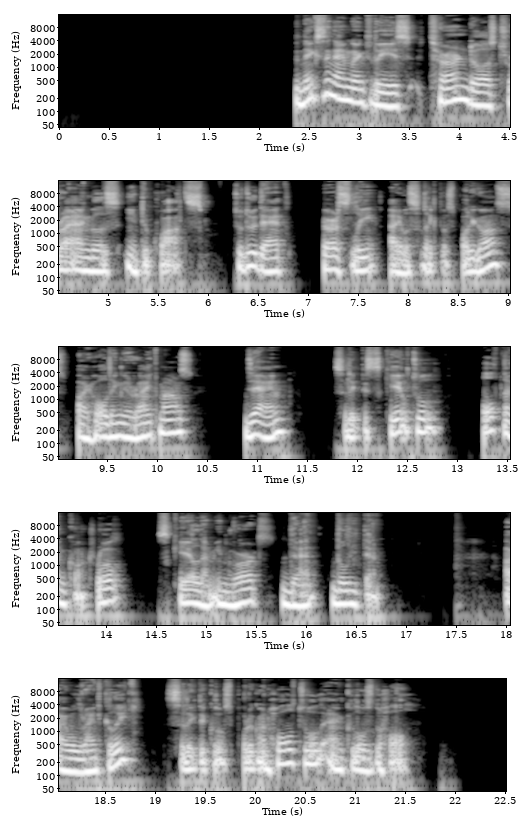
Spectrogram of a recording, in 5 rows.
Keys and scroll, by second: 16.6 Delete.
